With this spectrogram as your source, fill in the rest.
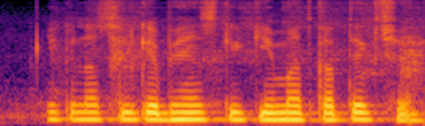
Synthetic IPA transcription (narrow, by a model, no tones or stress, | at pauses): eknəslkebʱẽskikiːmət̪kət̪ekt͡ʃʰɛ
